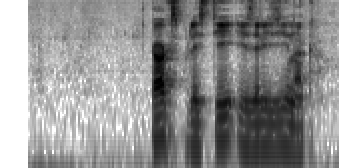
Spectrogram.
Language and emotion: Russian, neutral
